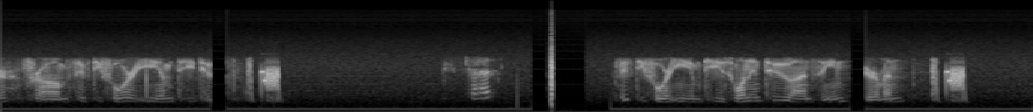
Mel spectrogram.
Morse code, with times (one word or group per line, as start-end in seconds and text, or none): none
